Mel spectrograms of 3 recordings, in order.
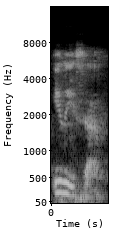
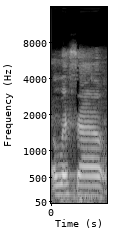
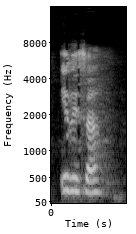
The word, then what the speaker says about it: Elisa: those names that people it's pronounced the way it looks literally but a lot of times the name has been used to be pronounced different ways like Alyssa or oh gosh I got if you have gotten a few times in my life so um ELISA that's how you pronounce my name um and I usually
